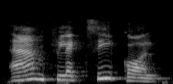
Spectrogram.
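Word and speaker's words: amplexicaul: एक दो बार pronounce कीजिए, पक्का आपको याद रहेगा. Amplexicol.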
